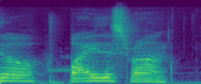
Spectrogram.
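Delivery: frightened, scared, alarmed voice. Retelling an interview moment: imitating own scared reply. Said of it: "And then I got so scared".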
